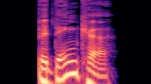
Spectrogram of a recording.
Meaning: inflection of bedenken: 1. first-person singular present 2. first/third-person singular subjunctive I 3. singular imperative
- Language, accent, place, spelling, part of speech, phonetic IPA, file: German, Germany, Berlin, bedenke, verb, [bəˈdɛŋkə], De-bedenke.ogg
